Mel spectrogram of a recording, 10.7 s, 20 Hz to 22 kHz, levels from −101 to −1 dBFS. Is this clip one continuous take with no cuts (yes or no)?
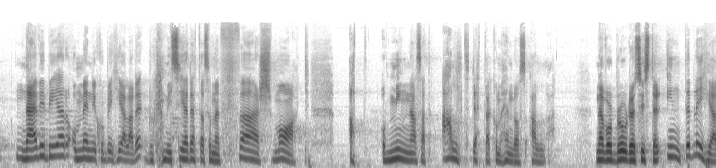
no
